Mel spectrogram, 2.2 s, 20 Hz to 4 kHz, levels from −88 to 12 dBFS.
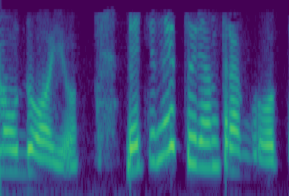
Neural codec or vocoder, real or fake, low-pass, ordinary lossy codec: none; real; 3.6 kHz; MP3, 32 kbps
